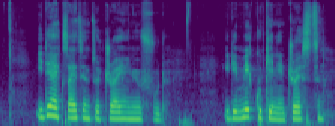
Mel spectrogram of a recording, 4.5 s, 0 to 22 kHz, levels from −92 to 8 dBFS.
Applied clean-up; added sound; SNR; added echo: none; none; none; none.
